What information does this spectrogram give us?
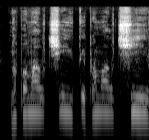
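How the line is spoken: Pleading. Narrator (Russian): взмолился он

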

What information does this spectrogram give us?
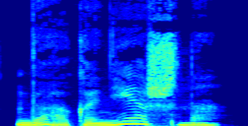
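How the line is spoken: Calm agreement. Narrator (Russian): спокойно согласился с ректором, ничуть не потрясенный, в отличие от меня, Саэр

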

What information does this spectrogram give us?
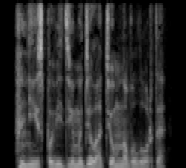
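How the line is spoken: Amused snort. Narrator (Russian): хмыкнул Ник

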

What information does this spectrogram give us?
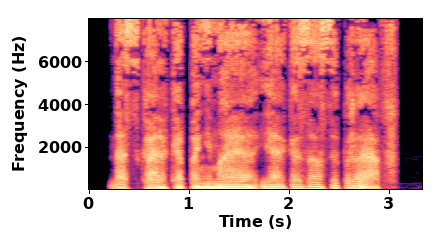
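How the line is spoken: Sinister hiss. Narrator (Russian): прошипел Жемчужников, и в этот момент его шипящий голос показался особенно зловещим

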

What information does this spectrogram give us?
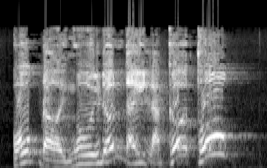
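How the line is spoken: Hissing. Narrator (Vietnamese): Hải Ma giáo chủ rít lên

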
